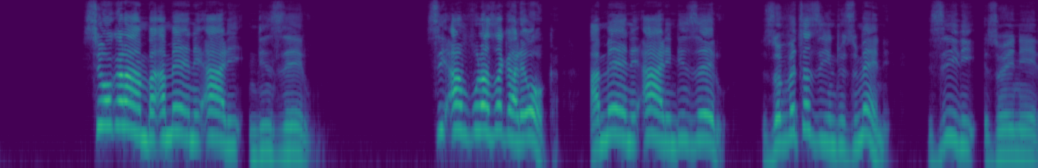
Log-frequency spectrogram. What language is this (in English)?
Nyanja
